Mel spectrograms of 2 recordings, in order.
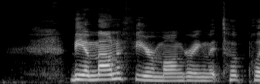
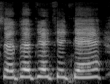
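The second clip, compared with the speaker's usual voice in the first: mock baby voice; 6 semitones higher, faster than usual. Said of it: "in her baby voice".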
